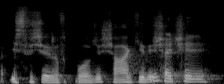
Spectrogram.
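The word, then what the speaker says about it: Shaqiri: E İsviçreli futbolcu Şakiri Şakiri nasıl gerçek şa çiri diye okunuyor orada q ç diye okunuyor şiri ç ile mesela o Artık bizde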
